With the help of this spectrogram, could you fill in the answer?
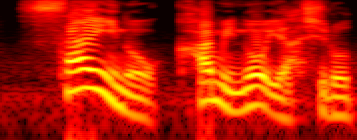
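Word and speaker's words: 幸神社: てありますけどこれは読み方塞の神やしろっていう神社なんですね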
